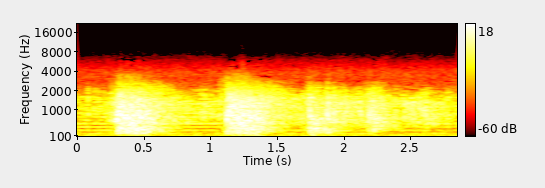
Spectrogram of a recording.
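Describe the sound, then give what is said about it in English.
A gun held to a man's head fires with a few loud, booming shots, each a sharp blast that decays quickly, the later ones somewhat weaker. “Put that gun to his head and let him have it. But hold on to him. Then we'll put him over the cliff. Give it to him.”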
